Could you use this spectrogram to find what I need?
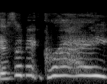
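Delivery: play-acted very high, bright, excited cheer. Speaker retelling making thunder seem fun so she wouldn't be afraid, mock-cheerful excited tone. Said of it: "trying to make it like".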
